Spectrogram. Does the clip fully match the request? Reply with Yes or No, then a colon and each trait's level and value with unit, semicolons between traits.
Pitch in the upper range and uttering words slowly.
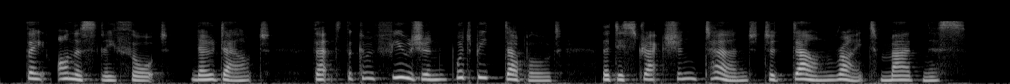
Yes: high, 220 Hz; slow, 100 wpm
